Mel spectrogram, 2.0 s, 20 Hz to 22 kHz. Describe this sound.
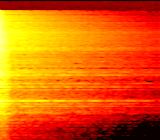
Sawh 00 cymbal
Modified saw sound.
clash, techno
